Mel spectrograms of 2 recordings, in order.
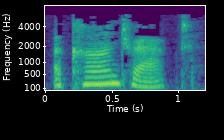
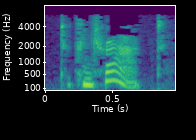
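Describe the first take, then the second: First: First syllable of "contract" stressed; "contract" as a noun, KON-tract. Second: Second syllable of "contract" stressed; "contract" as a verb, kun-TRACT. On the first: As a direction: hit CON in "contract". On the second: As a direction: hit TRACT in "contract", reduce the first vowel. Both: Shown as a demonstration. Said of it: "regular transitions of nouns and verbs".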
